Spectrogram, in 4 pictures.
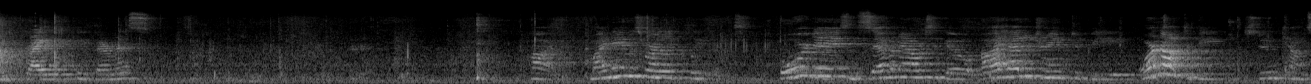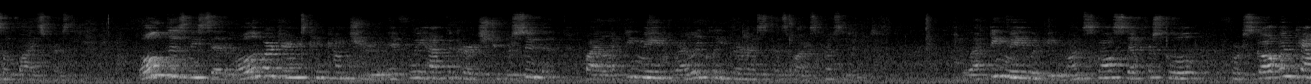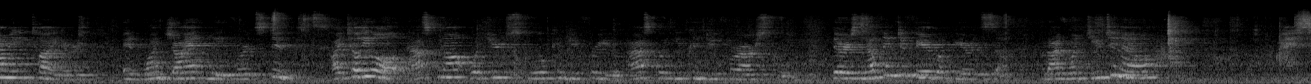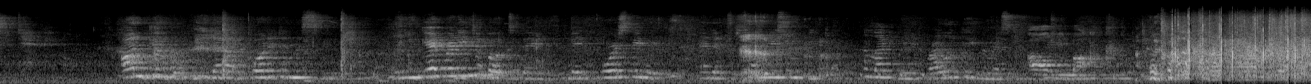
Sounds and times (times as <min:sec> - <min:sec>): Child speech, kid speaking: 0:00.0 - 0:01.6, 0:05.3 - 0:13.9, 0:14.5 - 0:21.9, 0:22.7 - 0:38.0, 0:39.0 - 0:50.8
Narration, monologue: 0:00.0 - 0:51.5.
